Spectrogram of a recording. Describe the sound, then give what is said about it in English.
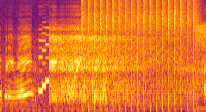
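A US helicopter gunship in Iraq opens fire on a group of men, its machine gun firing a long, steady stream of many evenly spaced shots right after a brief voice. “When they were given the go-ahead, they laughed as they gunned the men down.”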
